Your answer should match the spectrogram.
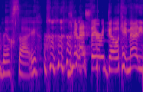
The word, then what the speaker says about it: Versailles: of versallia facelier it's French so excuse my pronunciation Versailles there we go okay Maddie knows what I'm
